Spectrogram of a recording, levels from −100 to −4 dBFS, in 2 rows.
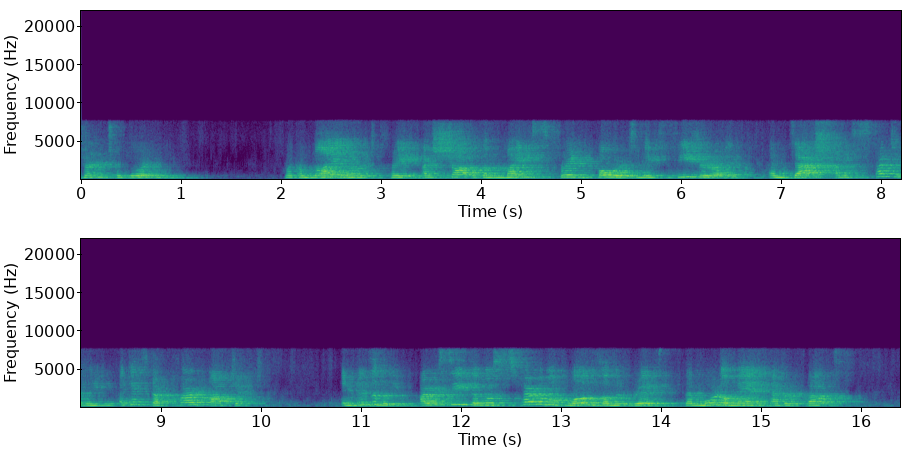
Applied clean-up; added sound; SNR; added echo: neural separator model SepFormer DNS4.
